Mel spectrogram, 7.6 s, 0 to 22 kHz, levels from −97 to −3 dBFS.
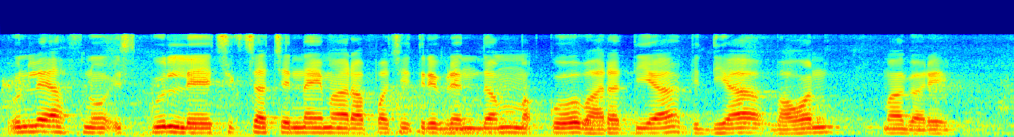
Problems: echo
